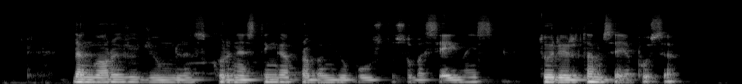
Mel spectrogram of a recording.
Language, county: Lithuanian, Vilnius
